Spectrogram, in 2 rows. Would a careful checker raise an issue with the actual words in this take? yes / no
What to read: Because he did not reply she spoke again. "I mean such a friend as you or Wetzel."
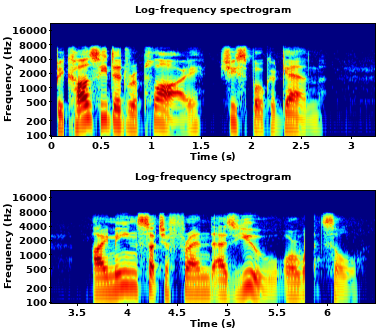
yes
